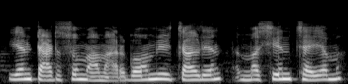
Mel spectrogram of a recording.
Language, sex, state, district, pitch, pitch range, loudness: Garhwali, female, Uttarakhand, Uttarkashi, 225 Hz, 205-240 Hz, -13 LUFS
